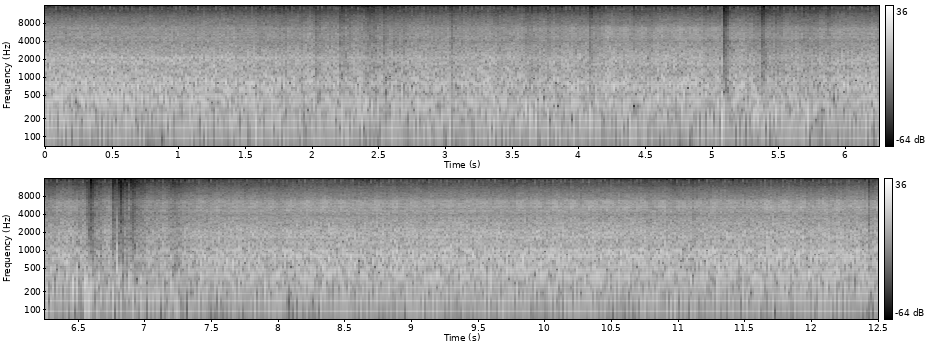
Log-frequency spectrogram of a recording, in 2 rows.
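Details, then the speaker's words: Rheem Classic central air conditioner, first startup of 2016 on a warm day, heard from a distance: steady whooshing fan and even compressor hum settling without clanks or buzzing; outdoor unit starts and runs normally. "I couldn't quite tell exactly because I wasn't near it, but I did sort of hear the start up and it sounded absolutely golden to me from where I was. So, it looks like that one works pretty nicely."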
